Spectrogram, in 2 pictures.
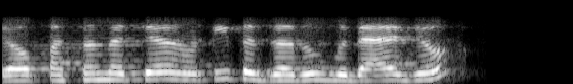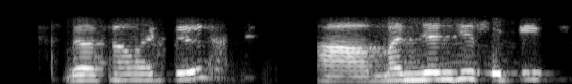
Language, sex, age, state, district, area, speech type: Sindhi, female, 30-45, Maharashtra, Thane, urban, conversation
